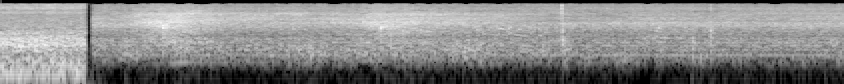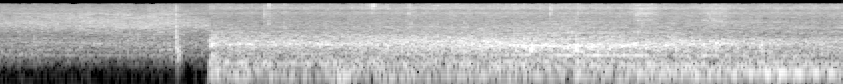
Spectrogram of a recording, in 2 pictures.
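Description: Steady road traffic noise, a low rumble under a hiss. About half a second in the rumble cuts out abruptly, leaving only a thin hiss, and it returns about five seconds in.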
